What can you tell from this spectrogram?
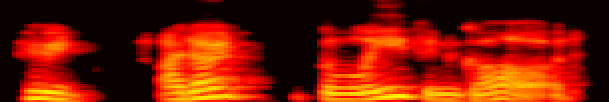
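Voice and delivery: ordinary talk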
